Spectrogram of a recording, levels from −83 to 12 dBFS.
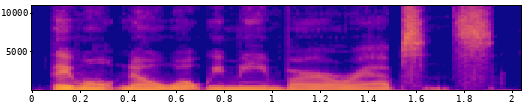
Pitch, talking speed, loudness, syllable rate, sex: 210 Hz, 265 wpm, -17 LUFS, 6.2 syllables/s, female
